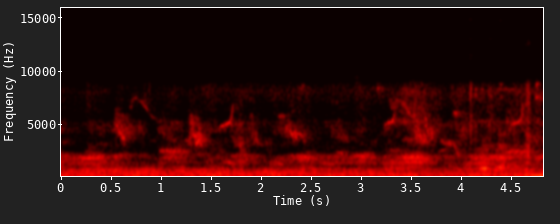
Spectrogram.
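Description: Birds calling outdoors: many short, high chirps a few times a second over a steady background hiss.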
